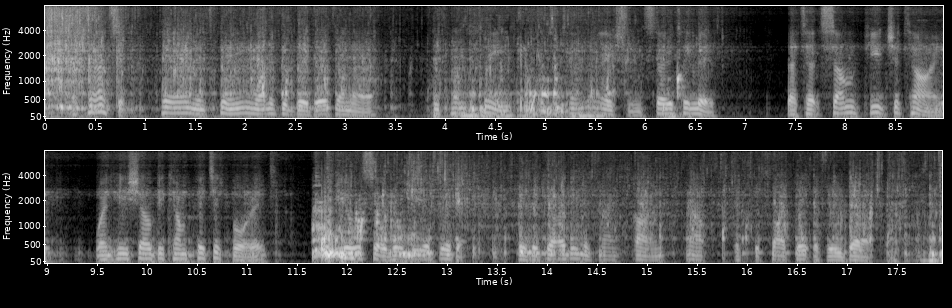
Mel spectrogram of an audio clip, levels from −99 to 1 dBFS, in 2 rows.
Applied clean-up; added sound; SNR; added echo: neural mask model RNNoise.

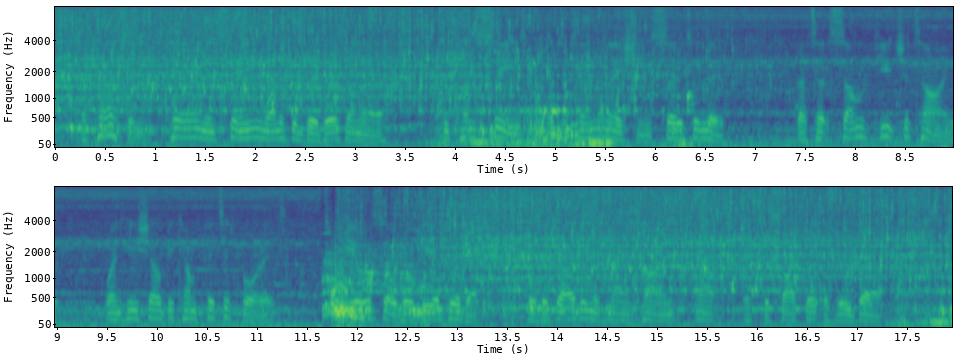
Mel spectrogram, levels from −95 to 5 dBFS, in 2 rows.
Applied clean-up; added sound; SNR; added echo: none; Toilet flush; -5 dB; none.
